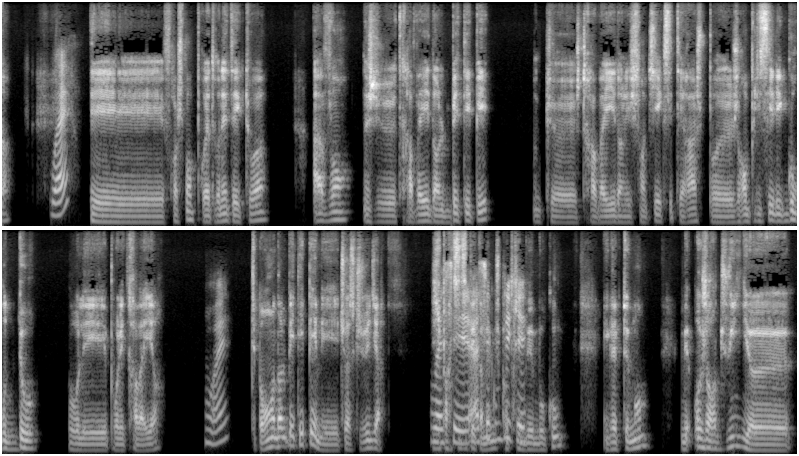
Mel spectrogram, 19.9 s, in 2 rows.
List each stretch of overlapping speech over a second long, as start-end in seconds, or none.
15.3-16.5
